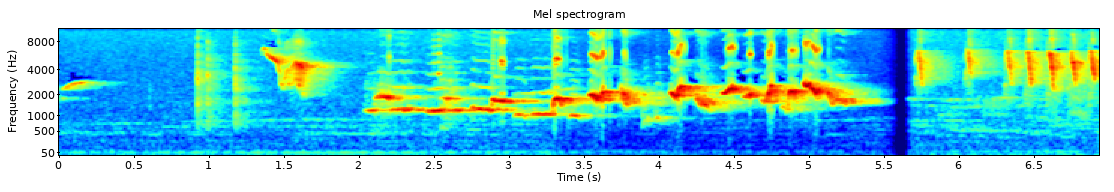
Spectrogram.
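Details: White-rumped shama song played as a lure to provoke another bird into singing: a high thin whistle, then a varied run of rich warbled phrases rising and falling, ending in bright high repeated notes, with faint low hum beneath.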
